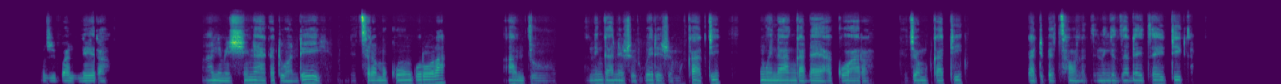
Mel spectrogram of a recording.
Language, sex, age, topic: Ndau, male, 18-24, health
